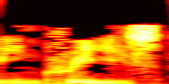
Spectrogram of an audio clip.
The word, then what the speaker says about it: increase: 就 unanimously for the increase，在这里注意这个词的读音不读 increase 啊，因为读 increase 的时候是重音在第二个音节是动词啊，在这里是个名词，所以不读 the increase。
